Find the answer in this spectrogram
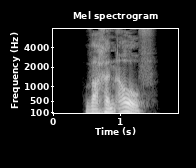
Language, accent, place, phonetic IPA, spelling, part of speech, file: German, Germany, Berlin, [ˌvaxn̩ ˈaʊ̯f], wachen auf, verb, De-wachen auf.ogg
- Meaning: inflection of aufwachen: 1. first/third-person plural present 2. first/third-person plural subjunctive I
